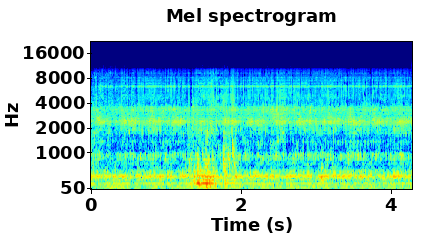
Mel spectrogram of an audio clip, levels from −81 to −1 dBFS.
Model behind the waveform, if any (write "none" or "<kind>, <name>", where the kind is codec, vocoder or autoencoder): vocoder, BigVGAN v2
